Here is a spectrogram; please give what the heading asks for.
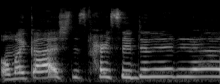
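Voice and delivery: put-on excited fast talk. Describing what she loves, the speaker acts out her excited fast talk. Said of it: "I get all excited and I'm talking all fast".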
